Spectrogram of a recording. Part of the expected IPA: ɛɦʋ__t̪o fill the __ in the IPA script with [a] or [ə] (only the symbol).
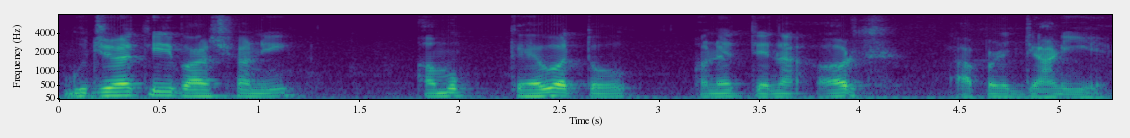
ə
